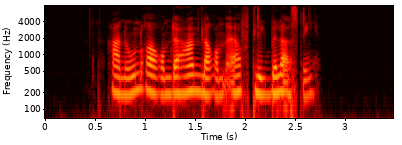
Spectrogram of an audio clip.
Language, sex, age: Swedish, female, 32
